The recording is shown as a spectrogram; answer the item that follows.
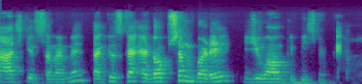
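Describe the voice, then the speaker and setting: The man's voice sits at a high pitch. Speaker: Bhojpuri-promoting team member living in Singapore. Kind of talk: radio interview answer. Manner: explanatory, mixes English words into Hindi and Bhojpuri.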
